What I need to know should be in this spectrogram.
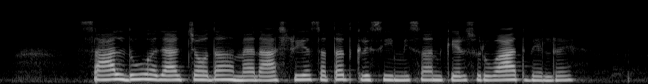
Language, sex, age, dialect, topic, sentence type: Maithili, female, 36-40, Bajjika, agriculture, statement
